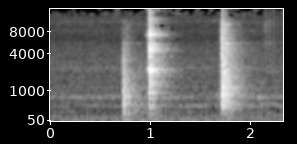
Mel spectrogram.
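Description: Three sharp knocks, about a second apart at most, as a nearly empty glass jar of vegetable bouillon is tapped to knock the last of the bouillon into the saucepan.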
